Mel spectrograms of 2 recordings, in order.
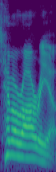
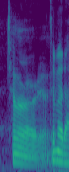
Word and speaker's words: Temerario: And number two, it's pronounced Temerario, right, Filippo? Yeah, Temerario.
